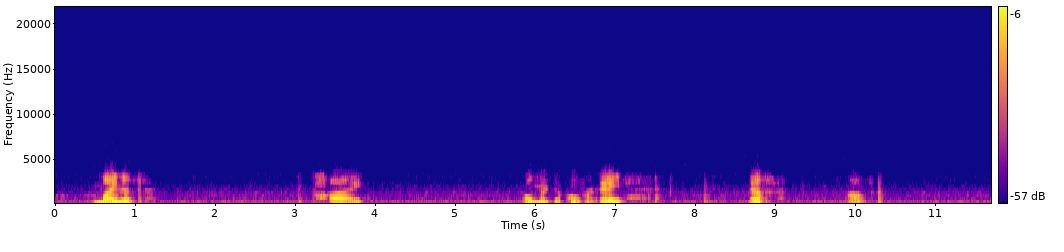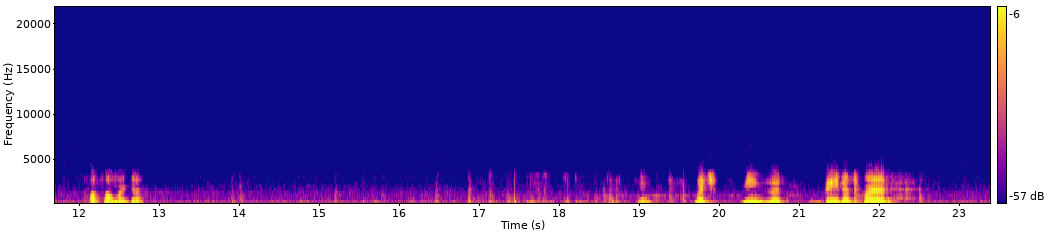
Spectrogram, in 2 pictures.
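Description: A man speaks calmly through an online call, in short phrases with pauses.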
